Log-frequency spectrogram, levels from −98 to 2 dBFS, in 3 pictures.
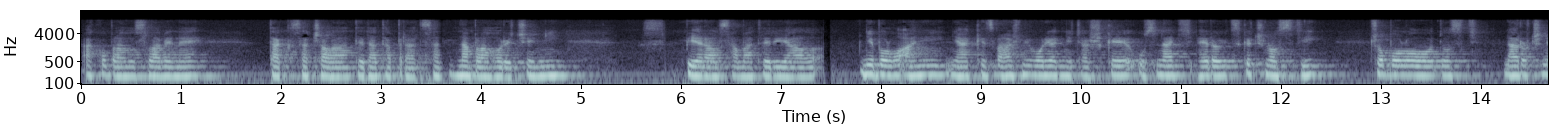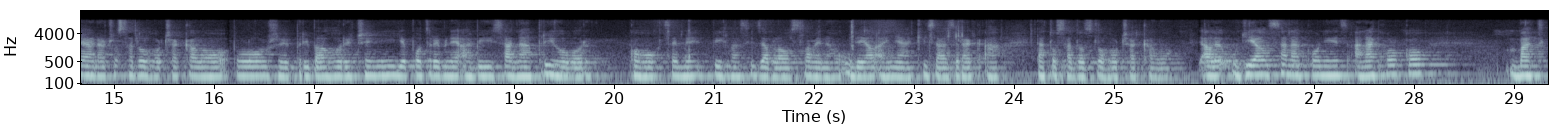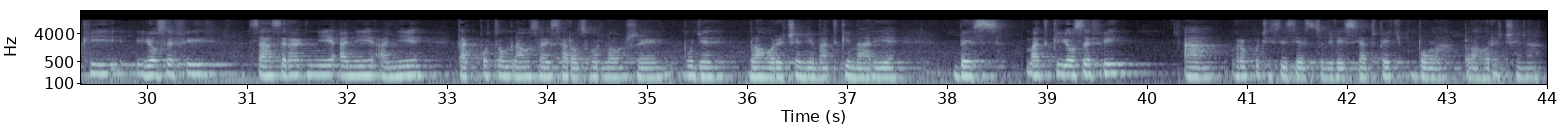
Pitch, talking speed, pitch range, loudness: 170 Hz, 125 wpm, 160-180 Hz, -26 LUFS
